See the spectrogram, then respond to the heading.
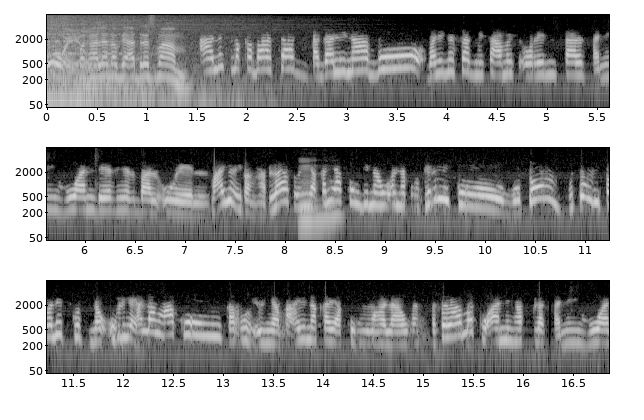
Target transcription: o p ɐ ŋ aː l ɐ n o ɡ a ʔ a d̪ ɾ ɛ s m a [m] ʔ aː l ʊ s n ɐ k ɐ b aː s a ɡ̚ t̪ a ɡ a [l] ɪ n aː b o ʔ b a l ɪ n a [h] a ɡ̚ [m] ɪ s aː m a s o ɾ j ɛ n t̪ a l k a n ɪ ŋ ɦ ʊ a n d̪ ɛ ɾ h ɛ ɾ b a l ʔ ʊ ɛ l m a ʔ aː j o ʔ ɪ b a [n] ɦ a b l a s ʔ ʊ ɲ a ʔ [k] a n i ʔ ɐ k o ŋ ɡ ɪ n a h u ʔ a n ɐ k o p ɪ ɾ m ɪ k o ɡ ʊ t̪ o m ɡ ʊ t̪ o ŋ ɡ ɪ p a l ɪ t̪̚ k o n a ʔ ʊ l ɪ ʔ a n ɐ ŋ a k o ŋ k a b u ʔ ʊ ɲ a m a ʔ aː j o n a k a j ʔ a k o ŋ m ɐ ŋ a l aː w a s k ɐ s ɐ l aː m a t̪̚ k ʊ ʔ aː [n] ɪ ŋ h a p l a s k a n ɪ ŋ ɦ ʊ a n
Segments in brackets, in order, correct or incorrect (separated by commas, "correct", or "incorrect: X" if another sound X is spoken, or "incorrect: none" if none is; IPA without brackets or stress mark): correct, correct, incorrect: s, correct, incorrect: ŋ, correct, correct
